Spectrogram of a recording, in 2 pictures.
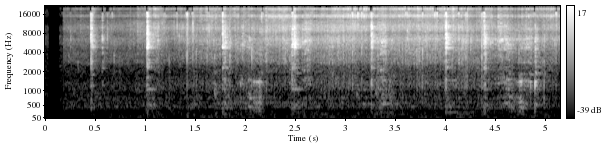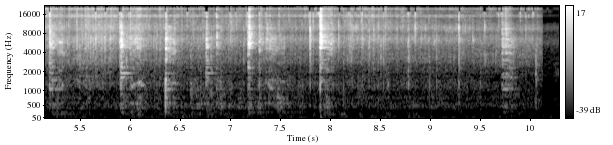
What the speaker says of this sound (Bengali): দেখো পেঁয়াজগুলো লাল লাল হয়ে ভাজি হলো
